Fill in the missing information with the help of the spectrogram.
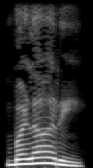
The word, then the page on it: ಬೋಳರೆ: Kannada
